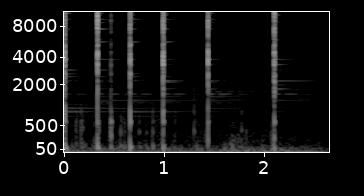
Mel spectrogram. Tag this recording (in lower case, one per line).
tick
